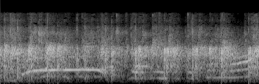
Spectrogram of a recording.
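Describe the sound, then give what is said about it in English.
Audience applause and hand clapping at a women's empowerment summer gathering: dense, steady clapping throughout, with a voice rising above it. “ladies, let's give a big hand clap for everybody in the room for that.”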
